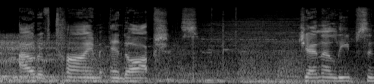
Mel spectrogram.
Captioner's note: voiceover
